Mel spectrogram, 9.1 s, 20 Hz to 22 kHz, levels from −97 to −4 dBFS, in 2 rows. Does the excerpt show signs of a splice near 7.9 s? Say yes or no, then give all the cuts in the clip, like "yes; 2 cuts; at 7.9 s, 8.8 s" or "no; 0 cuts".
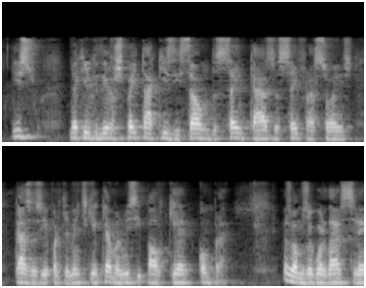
yes; 1 cut; at 7.9 s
